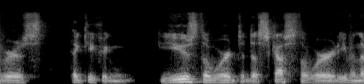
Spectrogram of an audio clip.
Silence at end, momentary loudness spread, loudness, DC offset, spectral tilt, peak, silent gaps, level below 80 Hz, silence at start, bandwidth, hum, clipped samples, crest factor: 0 s; 11 LU; -23 LUFS; under 0.1%; -4.5 dB/octave; -4 dBFS; none; -46 dBFS; 0 s; 12.5 kHz; none; under 0.1%; 18 dB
